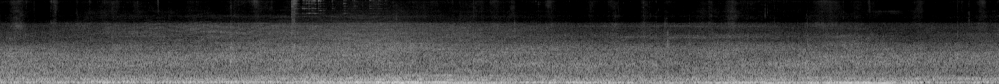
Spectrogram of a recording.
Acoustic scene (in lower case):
street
